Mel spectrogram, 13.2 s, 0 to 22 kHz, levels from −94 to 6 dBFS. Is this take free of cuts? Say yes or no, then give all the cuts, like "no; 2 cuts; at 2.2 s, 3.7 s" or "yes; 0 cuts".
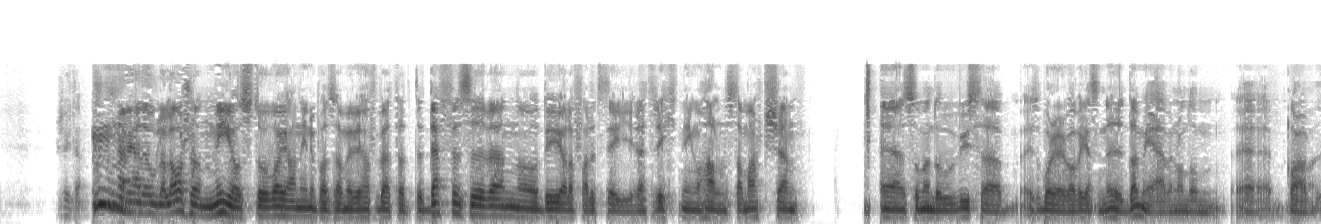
yes; 0 cuts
